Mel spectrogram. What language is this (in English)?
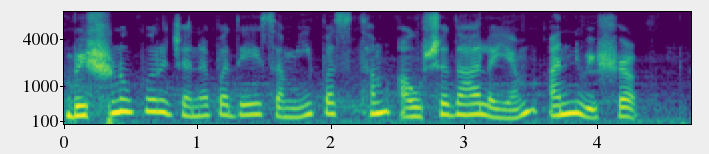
Sanskrit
